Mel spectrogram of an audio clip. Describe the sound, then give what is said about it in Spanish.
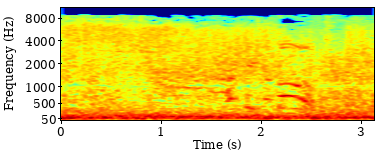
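A tank exploding into a huge fireball in a war drama, a loud, sustained, rumbling roar that fills the whole moment, with a voice faintly present beneath it. “Pero más de una docena de cuerpos destrozados se desperdigan alrededor de una enorme bola de fuego que emana desde el tanque.”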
